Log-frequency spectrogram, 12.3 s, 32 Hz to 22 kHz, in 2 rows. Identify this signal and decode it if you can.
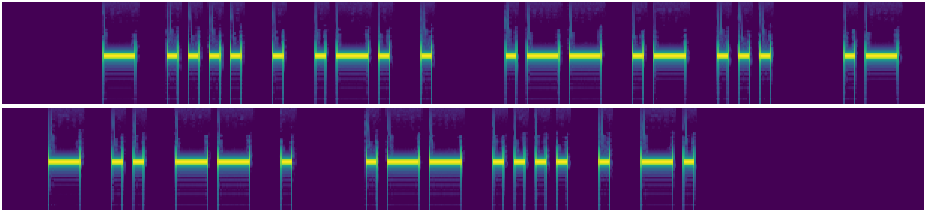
Morse code, heard as a keyed tone, about 17 wpm, 700 Hz. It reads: THERE WAS A TIME WHEN
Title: Sets of 5 Words 17wpm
